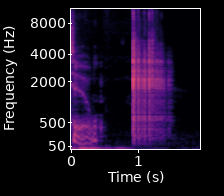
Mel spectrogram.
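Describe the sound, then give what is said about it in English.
Dice rolled for a match-up, a quick burst of bright clattering clicks and rattles lasting about half a second, coming after a brief stretch of voice and followed by silence. “Well, let's roll some dice.”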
